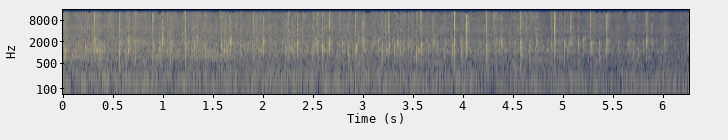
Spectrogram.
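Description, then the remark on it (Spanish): A crowd applauds fellow comrades steadily, dense overlapping claps with sharp individual claps popping out, sustained at an even level for several seconds with a low murmur beneath. “Quiero el aplauso para esos compañeros, porque nosotros no solamente vamos a rezar, también venimos acá a pelear, compañeros.”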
